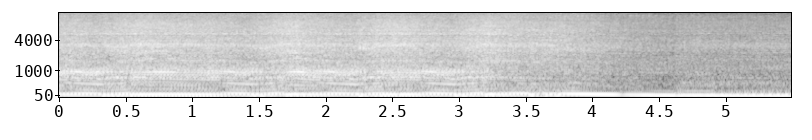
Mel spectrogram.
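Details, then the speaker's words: Autozam AZ-1 (Suzuki Cara), cold engine, throttle body hose off so no boost, after new fuel rail and pressure regulator: repeated blips each flatten at the same ceiling; runs slightly smoother but won't rev past about 4000 rpm. "I'm just gonna rev it. Interesting. It only gets to 4 now."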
